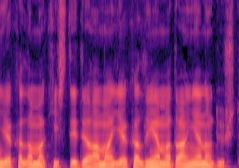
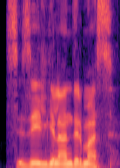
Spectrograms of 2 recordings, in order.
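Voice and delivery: louder and higher, cold anger; cold and angry; 5 semitones higher, 4 dB louder than usual. A narrator's reading. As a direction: shut him out with a cold, angry line. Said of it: "soğuk, öfkeli bir tavırla". (soğuk ve öfkeli)

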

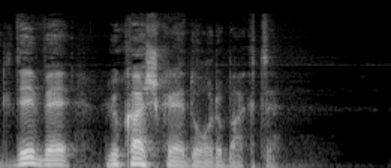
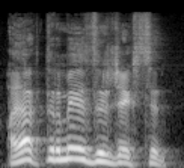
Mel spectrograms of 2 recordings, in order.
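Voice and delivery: higher, louder indignant cry; flustered shout; 6 semitones higher, 8 dB louder than usual. A narrator's reading. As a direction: snap at him, embarrassed. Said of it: "bağırdı". (utanıp kızarak yüksek sesle bağırıyor)

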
